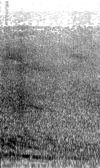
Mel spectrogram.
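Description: A car running past on the street, a low steady engine hum that fades over the first second, over general street noise.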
